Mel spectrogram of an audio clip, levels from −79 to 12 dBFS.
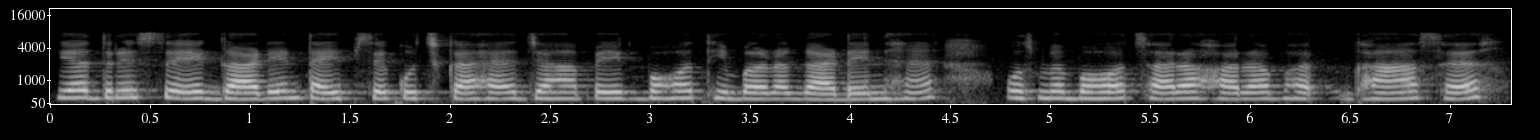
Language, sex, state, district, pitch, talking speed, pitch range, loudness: Hindi, female, Jharkhand, Garhwa, 265 Hz, 195 wpm, 255-280 Hz, -16 LUFS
